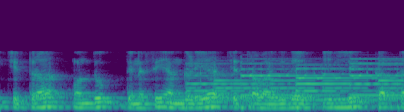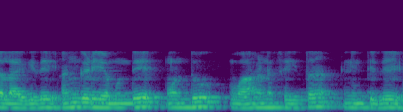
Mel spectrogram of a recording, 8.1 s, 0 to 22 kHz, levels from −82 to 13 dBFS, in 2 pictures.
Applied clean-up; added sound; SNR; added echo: none; Electric guitar; 2 dB; reverberation time 0.5 s.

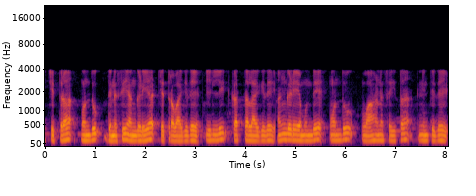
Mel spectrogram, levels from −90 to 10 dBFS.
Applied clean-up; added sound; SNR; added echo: none; none; none; none.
